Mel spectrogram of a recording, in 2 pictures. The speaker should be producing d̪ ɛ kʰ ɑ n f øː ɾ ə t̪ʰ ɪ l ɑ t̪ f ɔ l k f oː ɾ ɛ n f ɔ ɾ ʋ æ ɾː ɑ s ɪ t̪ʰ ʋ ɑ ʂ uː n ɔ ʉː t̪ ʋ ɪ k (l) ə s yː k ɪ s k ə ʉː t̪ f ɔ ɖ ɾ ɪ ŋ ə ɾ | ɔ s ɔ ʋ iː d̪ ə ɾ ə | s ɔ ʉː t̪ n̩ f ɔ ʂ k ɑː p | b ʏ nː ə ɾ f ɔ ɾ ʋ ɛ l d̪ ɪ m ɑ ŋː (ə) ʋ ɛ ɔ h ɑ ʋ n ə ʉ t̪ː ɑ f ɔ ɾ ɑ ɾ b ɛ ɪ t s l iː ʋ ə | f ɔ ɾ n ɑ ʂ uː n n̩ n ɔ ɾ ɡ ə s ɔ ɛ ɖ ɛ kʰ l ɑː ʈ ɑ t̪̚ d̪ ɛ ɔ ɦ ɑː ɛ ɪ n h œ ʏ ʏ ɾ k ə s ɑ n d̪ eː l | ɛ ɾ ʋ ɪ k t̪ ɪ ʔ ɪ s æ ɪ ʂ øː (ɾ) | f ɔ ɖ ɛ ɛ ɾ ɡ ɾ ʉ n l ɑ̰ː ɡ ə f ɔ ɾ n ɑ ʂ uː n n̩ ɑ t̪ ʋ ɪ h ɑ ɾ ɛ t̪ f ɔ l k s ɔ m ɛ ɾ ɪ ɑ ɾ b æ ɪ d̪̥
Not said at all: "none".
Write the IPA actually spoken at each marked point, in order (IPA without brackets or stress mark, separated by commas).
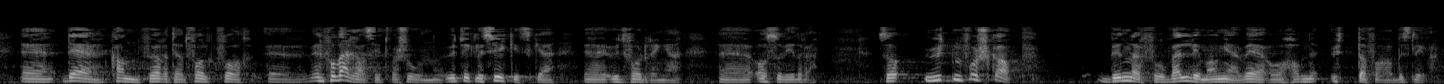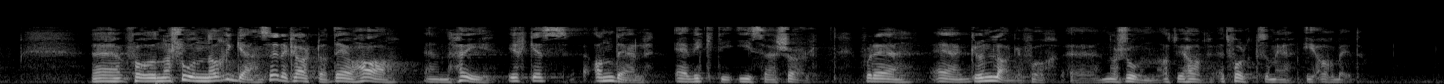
l, ə, l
